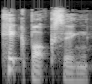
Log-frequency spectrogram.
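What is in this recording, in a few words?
"kickboxing", British English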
